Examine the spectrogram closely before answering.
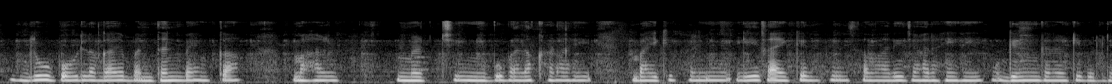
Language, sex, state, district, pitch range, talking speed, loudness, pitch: Bhojpuri, female, Bihar, Saran, 180-190 Hz, 150 wpm, -18 LUFS, 185 Hz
